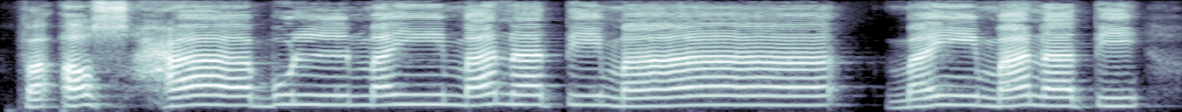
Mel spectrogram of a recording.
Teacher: মাই এখানে জবরের বাম পাশে জজমলা ইয়া আসছে, লিনের হরফ দ্রুত পড়তে হবে। ফাআসহাবুল মাইমানাতি মা মাইমানাতি, আমরা এখানে ওয়াকফ করতে পারবো আবার মিলিয়েও পড়তে পারবো।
